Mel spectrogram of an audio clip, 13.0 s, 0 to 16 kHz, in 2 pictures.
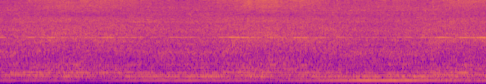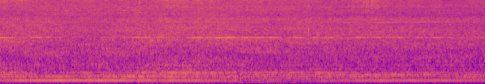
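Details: Eureka SmartVac 4870 upright vacuum rebuilt from two broken machines, running upright on high-carpet setting: steady, even motor roar, constant hum, no rattles or surging; normal running, though the belt later seems to slip slightly.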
